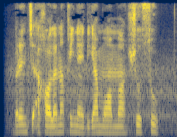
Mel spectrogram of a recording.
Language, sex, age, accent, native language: Uzbek, male, 18-24, Xorazm, Uzbek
